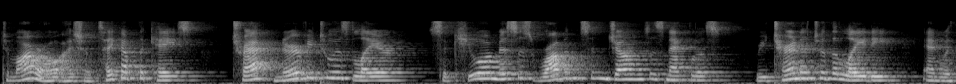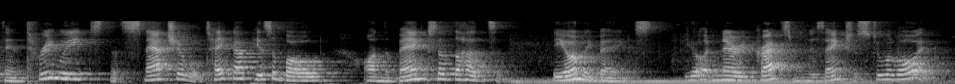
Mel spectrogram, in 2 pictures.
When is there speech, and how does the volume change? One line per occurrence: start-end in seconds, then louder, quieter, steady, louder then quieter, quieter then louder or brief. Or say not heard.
0.0-18.9 steady.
